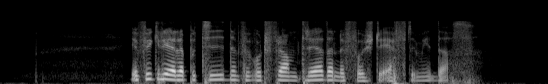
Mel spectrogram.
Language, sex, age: Swedish, female, 31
